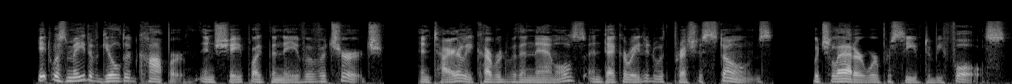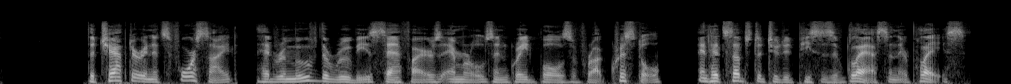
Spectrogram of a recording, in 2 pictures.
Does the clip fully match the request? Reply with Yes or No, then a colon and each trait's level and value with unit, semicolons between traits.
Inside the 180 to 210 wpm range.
No: average, 165 wpm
